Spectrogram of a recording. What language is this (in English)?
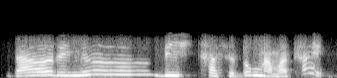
Bodo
